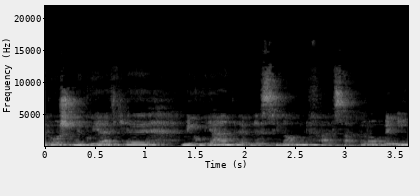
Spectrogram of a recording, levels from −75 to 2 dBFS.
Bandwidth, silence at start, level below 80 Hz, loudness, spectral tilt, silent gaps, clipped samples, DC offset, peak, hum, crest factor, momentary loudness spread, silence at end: 16.5 kHz; 0 s; -68 dBFS; -32 LUFS; -3.5 dB/octave; none; under 0.1%; under 0.1%; -16 dBFS; none; 16 dB; 6 LU; 0 s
